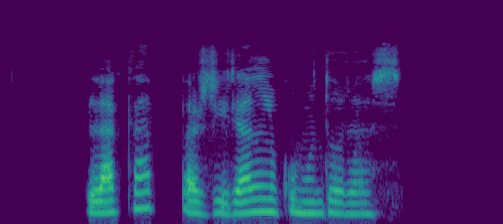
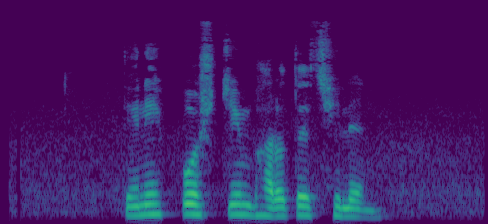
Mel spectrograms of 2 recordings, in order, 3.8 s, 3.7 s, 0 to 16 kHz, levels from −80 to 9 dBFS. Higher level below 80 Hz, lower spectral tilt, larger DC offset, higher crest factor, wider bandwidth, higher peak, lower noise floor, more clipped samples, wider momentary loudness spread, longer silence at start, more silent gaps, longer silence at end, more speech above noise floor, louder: first, -68 dBFS vs -82 dBFS; about the same, -6.5 dB/octave vs -6.5 dB/octave; neither; about the same, 20 dB vs 18 dB; second, 7.6 kHz vs 11.5 kHz; first, -6 dBFS vs -10 dBFS; first, under -90 dBFS vs -58 dBFS; neither; first, 11 LU vs 7 LU; second, 0.65 s vs 0.95 s; first, 0.93-0.97 s, 1.18-1.37 s vs none; about the same, 0.75 s vs 0.8 s; first, over 66 dB vs 32 dB; about the same, -25 LUFS vs -27 LUFS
